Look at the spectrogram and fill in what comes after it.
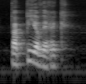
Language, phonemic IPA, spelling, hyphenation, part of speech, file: Dutch, /paːˈpiːrˌʋɛrk/, papierwerk, pa‧pier‧werk, noun, Nl-papierwerk.ogg
- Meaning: paperwork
